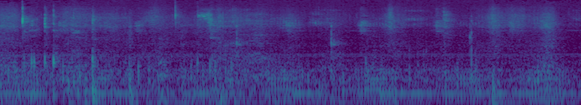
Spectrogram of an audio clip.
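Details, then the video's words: Male pet cat purring while snuggling with its owner indoors, restless rather than fully relaxed: a steady low rumbling purr throughout, with soft rustling and handling clicks over it. "ASMR Cat Snuggle Kuddle | Purring"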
